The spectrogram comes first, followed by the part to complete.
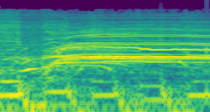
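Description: Loud electronic dance music with a pulsing bass beat and a long held melodic note that enters about half a second in.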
